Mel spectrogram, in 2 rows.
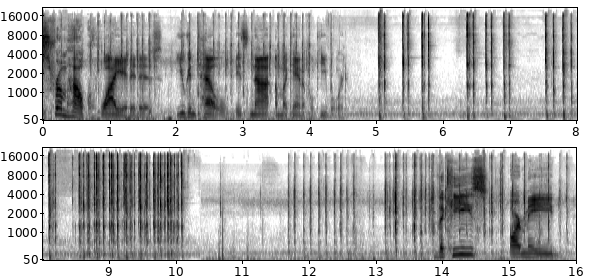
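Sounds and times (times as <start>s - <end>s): typing on computer keyboard: 0.6s - 4.1s, 5.0s - 5.8s, 6.4s - 10.2s, 11.7s - 16.0s.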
